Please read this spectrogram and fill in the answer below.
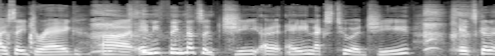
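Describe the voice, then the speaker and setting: A woman speaks at a fairly slow pace in a fairly high voice, her intonation lively over noticeable background noise. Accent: Pacific Northwest. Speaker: film podcast host. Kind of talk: reading aloud; casual chat.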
